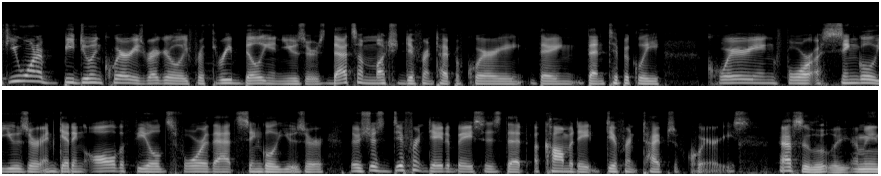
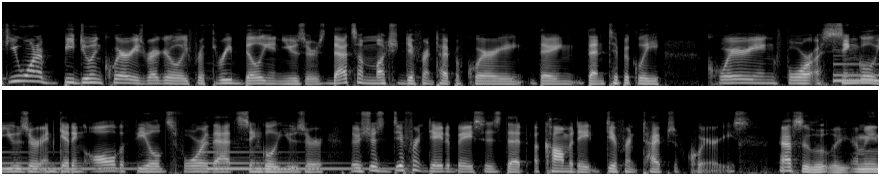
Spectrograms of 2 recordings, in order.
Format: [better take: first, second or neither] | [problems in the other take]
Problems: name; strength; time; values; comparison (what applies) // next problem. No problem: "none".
first | background sound (Electric guitar / Strum); 6 dB below the speech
